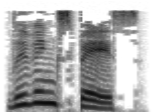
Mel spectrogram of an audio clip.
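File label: "living space", British English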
